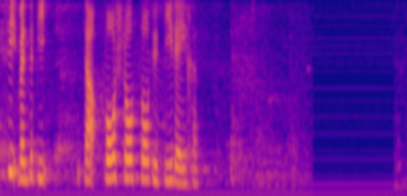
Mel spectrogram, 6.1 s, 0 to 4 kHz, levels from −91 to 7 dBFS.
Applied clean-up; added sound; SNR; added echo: none; none; none; none.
